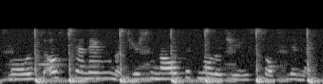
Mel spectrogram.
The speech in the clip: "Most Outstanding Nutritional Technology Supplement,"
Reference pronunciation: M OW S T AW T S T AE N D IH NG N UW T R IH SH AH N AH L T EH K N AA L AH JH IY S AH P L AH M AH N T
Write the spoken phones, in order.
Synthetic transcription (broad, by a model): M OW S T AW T S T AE N D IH NG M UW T IH S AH N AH L T EH K N AA L AH JH IY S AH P L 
